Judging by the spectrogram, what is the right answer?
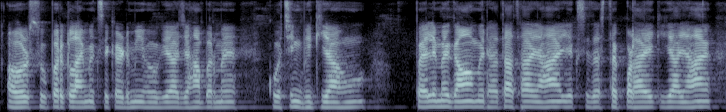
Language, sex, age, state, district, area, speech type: Hindi, male, 18-30, Uttar Pradesh, Prayagraj, urban, spontaneous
